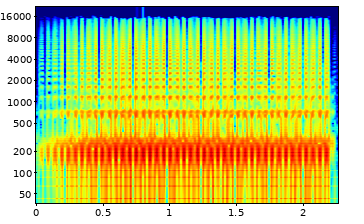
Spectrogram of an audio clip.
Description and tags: Sound effect made with VOPM. Suggested use - Warp in
FM-synthesis, game, sound-effect, video-game, VOPM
